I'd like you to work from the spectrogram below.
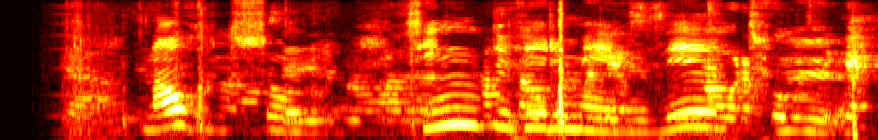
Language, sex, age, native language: Icelandic, male, 12, Icelandic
